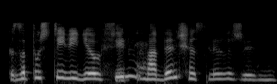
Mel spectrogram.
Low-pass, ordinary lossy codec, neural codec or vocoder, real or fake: 7.2 kHz; MP3, 64 kbps; codec, 24 kHz, 1.5 kbps, HILCodec; fake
